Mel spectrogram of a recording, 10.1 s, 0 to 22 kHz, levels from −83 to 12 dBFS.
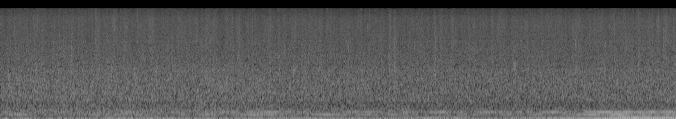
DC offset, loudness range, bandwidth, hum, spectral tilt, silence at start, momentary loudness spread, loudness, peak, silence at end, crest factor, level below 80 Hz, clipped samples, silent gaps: under 0.1%; 1 LU; 16.5 kHz; none; -2 dB/octave; 0 s; 2 LU; -25 LUFS; -10 dBFS; 0 s; 16 dB; -32 dBFS; under 0.1%; none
